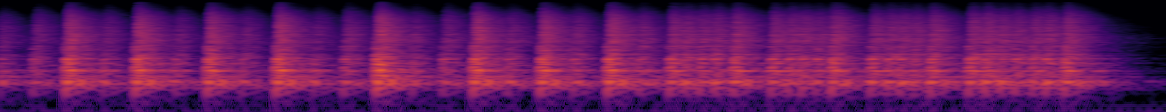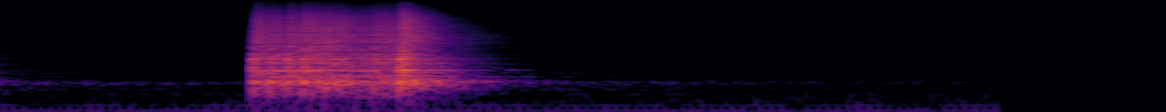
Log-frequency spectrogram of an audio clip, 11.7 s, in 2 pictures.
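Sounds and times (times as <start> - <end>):
snare drum at 120 bpm: 0.0 - 5.8, 7.1 - 8.5.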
